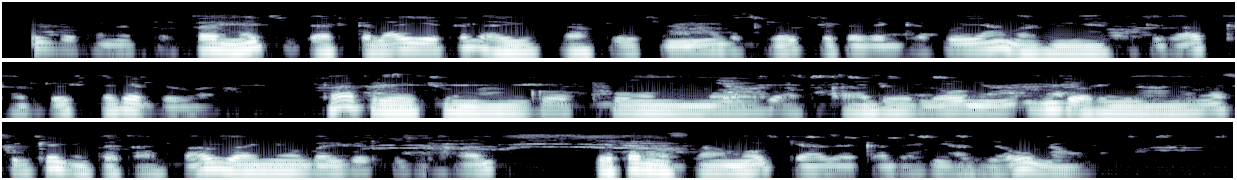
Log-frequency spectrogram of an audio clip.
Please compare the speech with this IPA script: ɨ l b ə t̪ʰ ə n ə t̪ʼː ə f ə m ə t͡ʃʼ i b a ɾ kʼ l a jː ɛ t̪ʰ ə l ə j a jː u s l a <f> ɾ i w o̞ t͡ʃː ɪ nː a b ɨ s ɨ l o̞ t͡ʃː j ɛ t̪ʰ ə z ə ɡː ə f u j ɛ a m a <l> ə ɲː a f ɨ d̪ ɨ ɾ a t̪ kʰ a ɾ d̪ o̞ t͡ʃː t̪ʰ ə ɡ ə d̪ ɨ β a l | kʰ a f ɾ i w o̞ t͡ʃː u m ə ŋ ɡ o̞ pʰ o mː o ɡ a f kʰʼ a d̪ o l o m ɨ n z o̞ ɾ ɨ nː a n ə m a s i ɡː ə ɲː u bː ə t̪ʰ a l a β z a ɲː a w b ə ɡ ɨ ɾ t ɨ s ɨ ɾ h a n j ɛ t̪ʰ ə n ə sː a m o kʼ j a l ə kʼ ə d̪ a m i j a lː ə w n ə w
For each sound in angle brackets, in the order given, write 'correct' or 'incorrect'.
correct, incorrect: ɾ

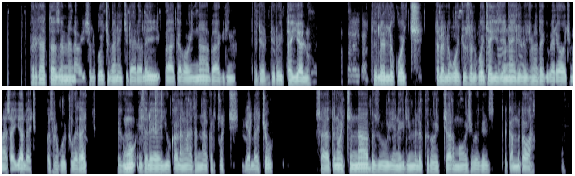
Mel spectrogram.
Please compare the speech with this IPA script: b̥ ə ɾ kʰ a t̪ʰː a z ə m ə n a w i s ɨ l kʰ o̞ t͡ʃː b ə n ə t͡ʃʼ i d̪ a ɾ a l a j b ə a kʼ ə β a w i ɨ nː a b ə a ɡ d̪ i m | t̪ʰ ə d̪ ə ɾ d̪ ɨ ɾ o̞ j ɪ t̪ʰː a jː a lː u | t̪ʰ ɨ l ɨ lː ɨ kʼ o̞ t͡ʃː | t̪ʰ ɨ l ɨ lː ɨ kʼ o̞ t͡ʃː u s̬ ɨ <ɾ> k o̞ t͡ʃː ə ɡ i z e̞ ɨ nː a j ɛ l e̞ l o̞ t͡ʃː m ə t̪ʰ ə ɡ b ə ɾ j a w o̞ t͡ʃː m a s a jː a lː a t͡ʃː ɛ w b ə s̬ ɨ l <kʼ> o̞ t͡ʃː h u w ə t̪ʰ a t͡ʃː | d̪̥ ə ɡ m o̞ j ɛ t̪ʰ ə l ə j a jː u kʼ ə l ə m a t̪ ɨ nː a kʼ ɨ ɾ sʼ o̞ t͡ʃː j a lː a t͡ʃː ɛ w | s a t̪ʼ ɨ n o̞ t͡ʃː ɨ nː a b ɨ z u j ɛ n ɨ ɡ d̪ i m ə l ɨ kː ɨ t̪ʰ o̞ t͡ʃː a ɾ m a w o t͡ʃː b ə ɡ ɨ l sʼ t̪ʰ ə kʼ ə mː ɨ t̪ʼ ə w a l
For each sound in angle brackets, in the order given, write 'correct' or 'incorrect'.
incorrect: l, incorrect: k

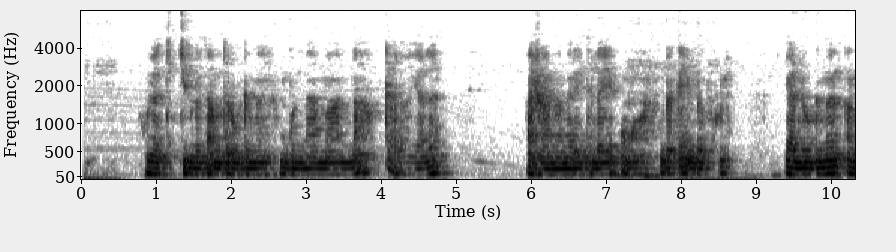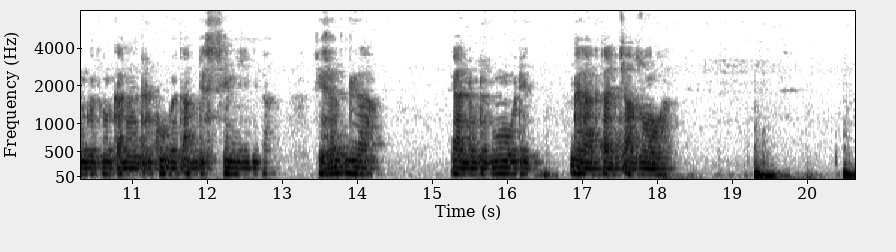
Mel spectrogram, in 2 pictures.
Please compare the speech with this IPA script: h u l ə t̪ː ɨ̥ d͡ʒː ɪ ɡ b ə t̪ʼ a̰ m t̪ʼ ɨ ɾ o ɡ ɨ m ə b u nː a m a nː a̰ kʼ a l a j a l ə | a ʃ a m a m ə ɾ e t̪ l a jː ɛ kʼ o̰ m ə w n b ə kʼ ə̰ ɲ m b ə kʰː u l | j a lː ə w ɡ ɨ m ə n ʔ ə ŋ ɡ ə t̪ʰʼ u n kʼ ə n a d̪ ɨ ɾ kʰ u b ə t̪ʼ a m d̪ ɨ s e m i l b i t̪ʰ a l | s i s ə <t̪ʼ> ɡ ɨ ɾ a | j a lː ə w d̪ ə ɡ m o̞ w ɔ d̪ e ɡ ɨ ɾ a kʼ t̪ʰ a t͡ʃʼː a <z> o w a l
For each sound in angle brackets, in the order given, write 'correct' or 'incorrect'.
correct, correct

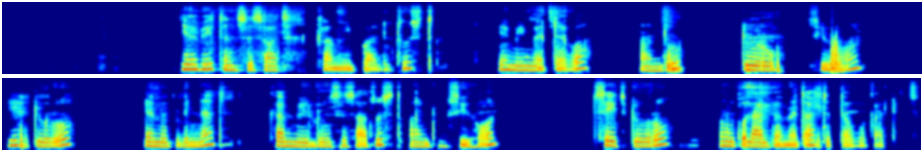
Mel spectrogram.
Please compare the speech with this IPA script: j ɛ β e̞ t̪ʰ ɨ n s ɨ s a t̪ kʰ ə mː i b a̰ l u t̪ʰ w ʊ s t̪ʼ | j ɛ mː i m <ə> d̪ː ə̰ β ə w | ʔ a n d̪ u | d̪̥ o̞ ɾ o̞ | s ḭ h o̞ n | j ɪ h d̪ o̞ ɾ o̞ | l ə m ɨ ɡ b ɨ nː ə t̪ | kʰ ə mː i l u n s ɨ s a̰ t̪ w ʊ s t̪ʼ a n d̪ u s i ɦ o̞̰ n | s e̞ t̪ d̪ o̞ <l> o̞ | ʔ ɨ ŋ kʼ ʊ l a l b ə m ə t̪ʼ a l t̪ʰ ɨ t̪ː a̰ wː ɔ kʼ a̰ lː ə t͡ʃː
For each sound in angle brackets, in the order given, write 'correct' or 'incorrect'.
correct, incorrect: ɾ

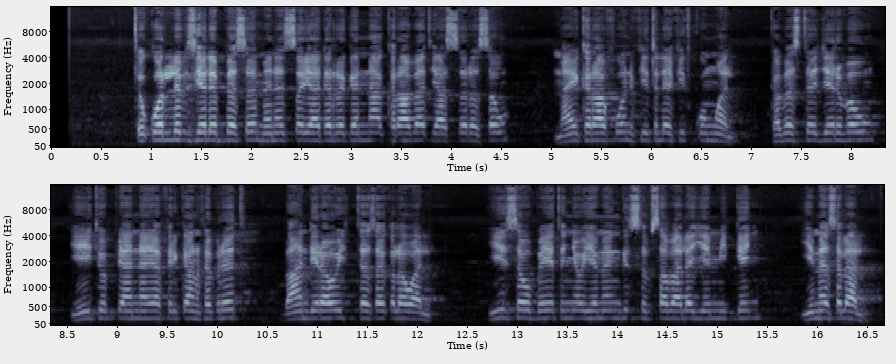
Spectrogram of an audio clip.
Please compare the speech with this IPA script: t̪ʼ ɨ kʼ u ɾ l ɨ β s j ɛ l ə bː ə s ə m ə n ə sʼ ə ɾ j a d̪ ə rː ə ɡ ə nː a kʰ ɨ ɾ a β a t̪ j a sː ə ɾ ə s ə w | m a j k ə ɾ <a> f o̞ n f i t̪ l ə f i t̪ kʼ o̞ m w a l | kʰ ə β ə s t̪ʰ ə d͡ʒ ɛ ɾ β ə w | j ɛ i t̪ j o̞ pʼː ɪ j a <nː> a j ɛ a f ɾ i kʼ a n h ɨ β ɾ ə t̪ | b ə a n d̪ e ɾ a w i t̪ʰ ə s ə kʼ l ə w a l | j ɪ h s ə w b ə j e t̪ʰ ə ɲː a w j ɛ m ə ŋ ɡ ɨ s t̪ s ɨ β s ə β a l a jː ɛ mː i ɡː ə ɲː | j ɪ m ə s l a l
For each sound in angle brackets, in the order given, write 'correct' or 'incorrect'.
correct, correct

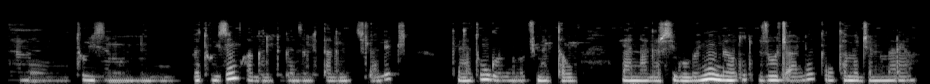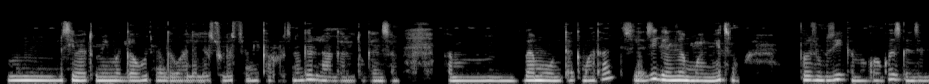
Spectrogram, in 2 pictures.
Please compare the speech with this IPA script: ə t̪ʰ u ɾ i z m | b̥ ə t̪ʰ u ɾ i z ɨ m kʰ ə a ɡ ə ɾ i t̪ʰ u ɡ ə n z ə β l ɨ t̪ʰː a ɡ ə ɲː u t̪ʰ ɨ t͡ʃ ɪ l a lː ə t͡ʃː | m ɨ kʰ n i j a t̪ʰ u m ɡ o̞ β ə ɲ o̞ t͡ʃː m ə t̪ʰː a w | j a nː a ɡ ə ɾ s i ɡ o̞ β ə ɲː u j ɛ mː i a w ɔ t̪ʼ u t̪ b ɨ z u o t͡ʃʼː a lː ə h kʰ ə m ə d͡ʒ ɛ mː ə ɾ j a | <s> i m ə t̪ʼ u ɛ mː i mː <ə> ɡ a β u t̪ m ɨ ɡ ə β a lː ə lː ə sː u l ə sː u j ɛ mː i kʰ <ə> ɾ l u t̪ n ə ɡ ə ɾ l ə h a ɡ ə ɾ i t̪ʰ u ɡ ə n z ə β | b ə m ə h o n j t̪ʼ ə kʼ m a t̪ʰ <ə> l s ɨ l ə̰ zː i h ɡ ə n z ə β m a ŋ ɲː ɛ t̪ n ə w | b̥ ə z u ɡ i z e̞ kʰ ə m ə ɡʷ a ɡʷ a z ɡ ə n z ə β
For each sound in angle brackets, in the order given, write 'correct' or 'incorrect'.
correct, correct, correct, incorrect: a

